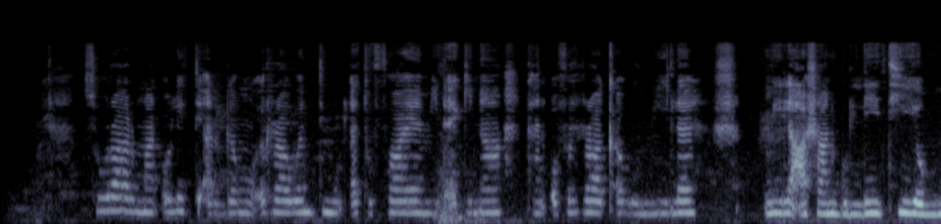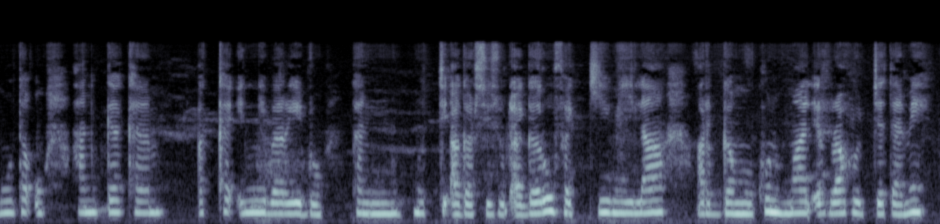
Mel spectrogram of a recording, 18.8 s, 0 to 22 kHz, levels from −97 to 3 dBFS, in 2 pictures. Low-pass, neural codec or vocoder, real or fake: 9.9 kHz; vocoder, 22.05 kHz, 80 mel bands, Vocos; fake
